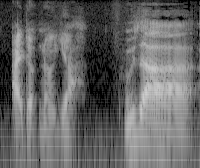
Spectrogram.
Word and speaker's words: Yakuza: The Yakuza. – Yakuza. – Yakuza. – Yakuza. You pronounce mm-hmm. the A more.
